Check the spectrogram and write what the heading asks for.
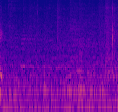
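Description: Supermarket background: other shoppers' voices murmuring over a steady low hum, with a couple of faint clicks.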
